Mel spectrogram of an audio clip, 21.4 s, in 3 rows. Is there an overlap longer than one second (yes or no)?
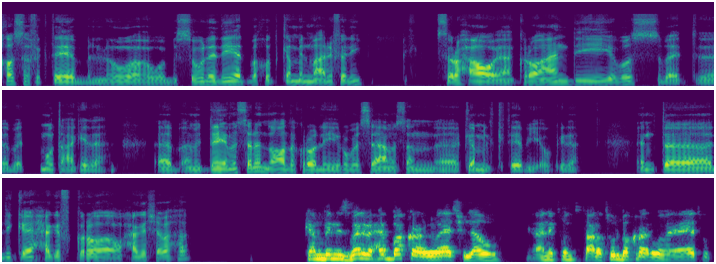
no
